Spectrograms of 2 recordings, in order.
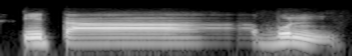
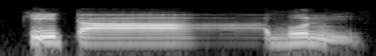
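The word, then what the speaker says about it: كِتَابٌ: জি, উচ্চারণটা হবে কিতাবুন, হাকিমুন। বা- ইজরা, এই বানানটা করে এবার। কাবজের কি, তা, আলিফ জবর তা, কিতা, কিতা, বা দুই পেশ টান বুন। দিয়ে বলেন। হ্যাঁ, কিতা, বা দু পেশ বুন, কিতাবুন।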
